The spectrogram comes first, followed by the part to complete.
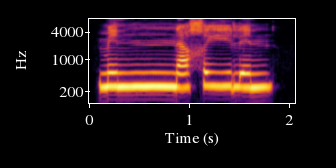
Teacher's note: جنات من، کلمت من کے آخری میں نون ساکن ہے، پھر حرف النون ہے کلمت نخیل، نون حروف الادغام بغنہ میں سے ہے تو ہم یہ حکم کو غنہ اور تشدید کے ساتھ ادا کریں گے۔ من نخیل، کلمت نخیل میں حرف الخاء ہے تو ہمیں خاء کو موٹی آواز میں پڑھنا ہے۔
